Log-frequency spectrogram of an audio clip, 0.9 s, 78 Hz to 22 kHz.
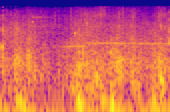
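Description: Horse hooves clip-clop in Red Dead Redemption 2, a faint, quick rhythm of soft thuds lasting under a second against a low background hum.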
